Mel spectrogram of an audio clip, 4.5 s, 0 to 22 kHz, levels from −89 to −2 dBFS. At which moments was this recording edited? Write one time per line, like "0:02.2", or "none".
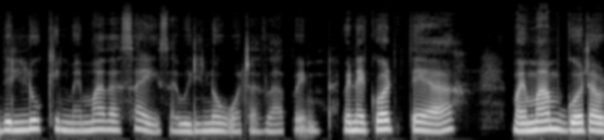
0:02.4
